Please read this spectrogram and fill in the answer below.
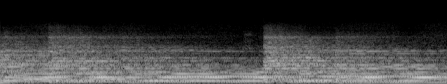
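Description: Electric guitars playing slow, sustained chords live through amplifiers, the notes ringing and chiming with no clear drum beat.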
